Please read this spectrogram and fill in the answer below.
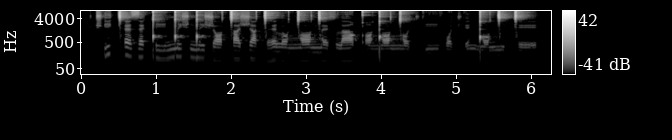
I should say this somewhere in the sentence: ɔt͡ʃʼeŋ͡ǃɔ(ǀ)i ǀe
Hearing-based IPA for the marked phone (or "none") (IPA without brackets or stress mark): ŋ͡ǀ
